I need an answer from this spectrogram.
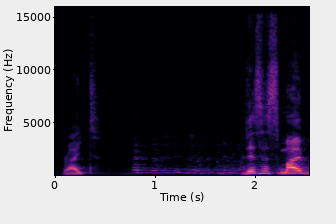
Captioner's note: audience laughing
